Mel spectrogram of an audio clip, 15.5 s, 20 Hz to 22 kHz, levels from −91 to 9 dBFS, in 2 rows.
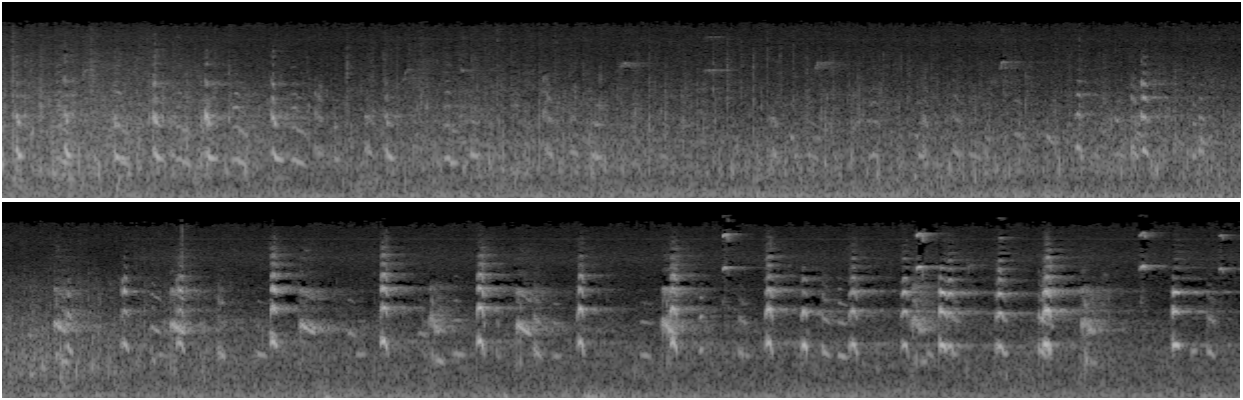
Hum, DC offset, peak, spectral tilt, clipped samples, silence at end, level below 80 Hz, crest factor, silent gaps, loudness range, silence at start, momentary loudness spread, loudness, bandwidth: none; 0.2%; -6 dBFS; -2 dB/octave; under 0.1%; 0 s; -48 dBFS; 24 dB; none; 10 LU; 0 s; 13 LU; -29 LUFS; 15 kHz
